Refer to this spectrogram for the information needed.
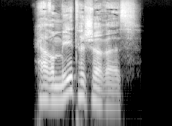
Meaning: strong/mixed nominative/accusative neuter singular comparative degree of hermetisch
- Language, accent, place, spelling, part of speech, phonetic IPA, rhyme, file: German, Germany, Berlin, hermetischeres, adjective, [hɛʁˈmeːtɪʃəʁəs], -eːtɪʃəʁəs, De-hermetischeres.ogg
